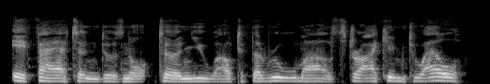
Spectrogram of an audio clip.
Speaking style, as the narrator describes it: thundered Heathcliff

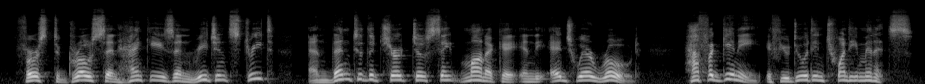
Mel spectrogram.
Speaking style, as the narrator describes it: shouted

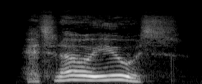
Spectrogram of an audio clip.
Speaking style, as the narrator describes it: sighed Adrian Singleton

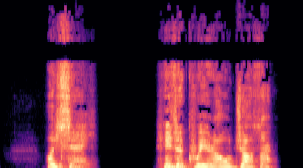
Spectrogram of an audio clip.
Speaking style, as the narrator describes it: Mahony exclaimed again

